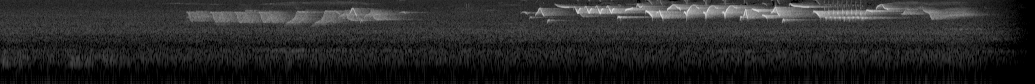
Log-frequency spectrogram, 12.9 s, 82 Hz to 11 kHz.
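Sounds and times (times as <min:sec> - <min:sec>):
Eurasian wren Troglodytes troglodytes song trills: 0:02.4 - 0:05.2, 0:06.2 - 0:12.3.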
